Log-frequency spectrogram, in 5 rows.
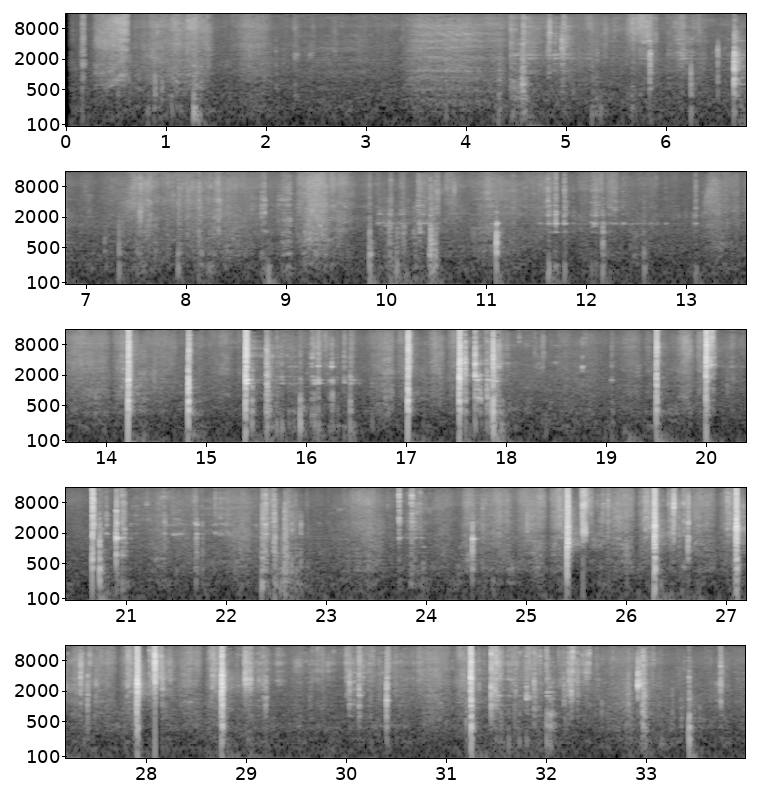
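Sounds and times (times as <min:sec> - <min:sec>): hatchet chopping wood: 0:14.2 - 0:16.1, 0:17.0 - 0:18.0, 0:19.5 - 0:21.1, 0:25.3 - 0:29.2, 0:31.2 - 0:33.7.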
